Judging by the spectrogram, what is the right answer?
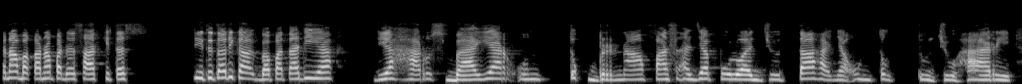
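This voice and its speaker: A motivational speaker gives her audience a casual, chatty talk full of fillers and tag questions. Her fairly high voice holds a steady tone at normal speed, recorded dry with a slightly dull, lo-fi sound.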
